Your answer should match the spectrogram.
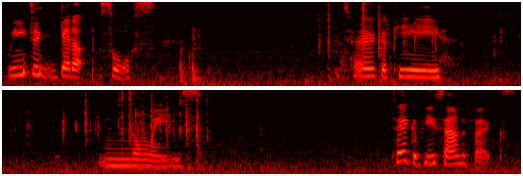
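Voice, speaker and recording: A woman livestreaming a game with casual, excitable chat, giggly and easily sidetracked. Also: fairly high pitch, extremely slow, long pauses, a little hiss or hum. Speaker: livestreamer reacting to a video game.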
